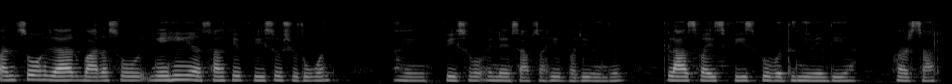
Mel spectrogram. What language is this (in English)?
Sindhi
